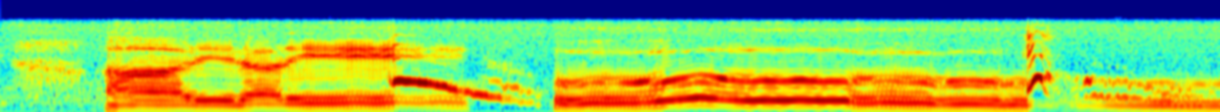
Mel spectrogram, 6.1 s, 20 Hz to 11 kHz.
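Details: A 12-year-old Maltese terrier named Sachi, at home in Melbourne, Australia, joins in with his favourite songs, the Star Spangled Banner and Danny Boy; thin yelping howls slide downward over a man's sustained singing, ending with a sharp high yip.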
